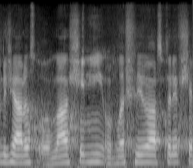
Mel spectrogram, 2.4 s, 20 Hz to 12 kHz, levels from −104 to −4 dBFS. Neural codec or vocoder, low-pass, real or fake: codec, 24 kHz, 1 kbps, SNAC; 10.8 kHz; fake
